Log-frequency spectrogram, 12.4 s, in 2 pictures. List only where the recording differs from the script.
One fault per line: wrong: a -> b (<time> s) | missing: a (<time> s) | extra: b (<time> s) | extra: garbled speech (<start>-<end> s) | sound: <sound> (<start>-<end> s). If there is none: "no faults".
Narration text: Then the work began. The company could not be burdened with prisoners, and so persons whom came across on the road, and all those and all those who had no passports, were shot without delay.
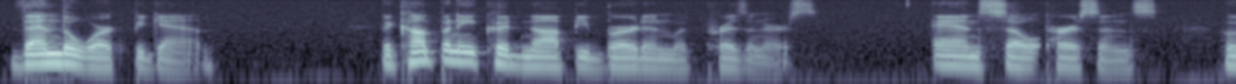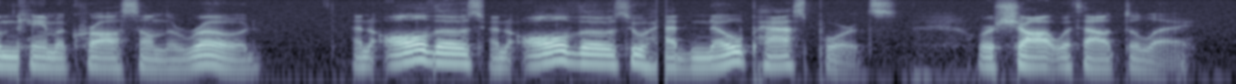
sound: dropout (9.5-9.5 s)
